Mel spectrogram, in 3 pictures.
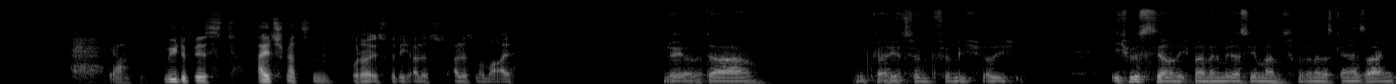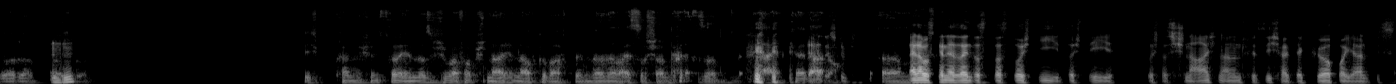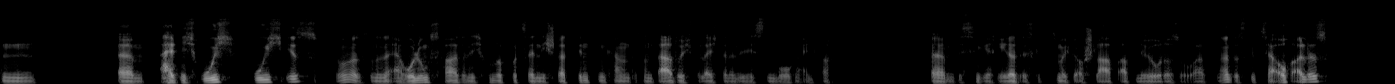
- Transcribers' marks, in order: chuckle
- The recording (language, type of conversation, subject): German, advice, Wie beeinträchtigt Schnarchen von dir oder deinem Partner deinen Schlaf?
